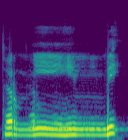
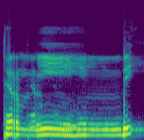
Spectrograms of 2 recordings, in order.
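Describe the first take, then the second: No difference in how they are said.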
